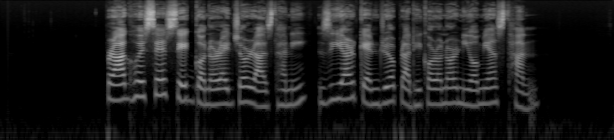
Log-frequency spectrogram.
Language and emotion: Assamese, neutral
